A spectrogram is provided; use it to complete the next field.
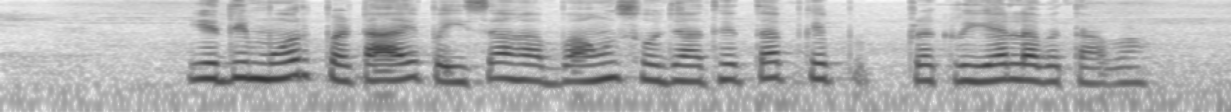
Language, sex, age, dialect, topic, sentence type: Chhattisgarhi, female, 25-30, Central, banking, question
